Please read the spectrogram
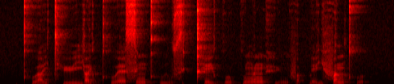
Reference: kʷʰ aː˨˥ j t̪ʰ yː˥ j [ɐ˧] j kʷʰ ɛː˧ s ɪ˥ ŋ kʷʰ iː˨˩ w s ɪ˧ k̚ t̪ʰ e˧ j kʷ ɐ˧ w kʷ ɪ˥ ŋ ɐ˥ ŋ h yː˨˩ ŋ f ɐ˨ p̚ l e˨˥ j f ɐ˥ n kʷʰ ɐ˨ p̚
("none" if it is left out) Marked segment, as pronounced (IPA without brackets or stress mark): ɐ˧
